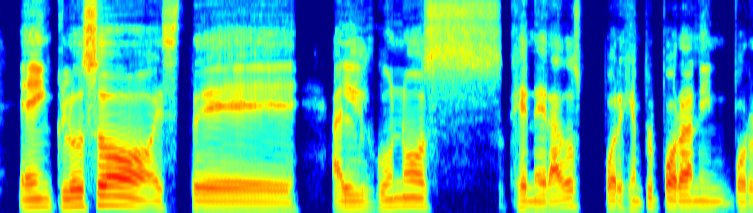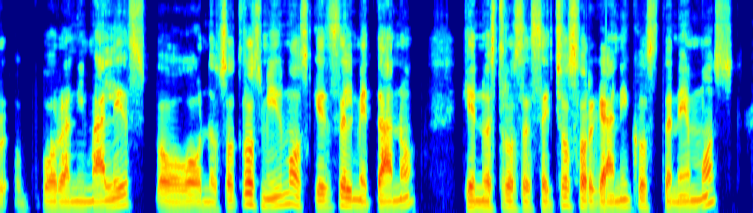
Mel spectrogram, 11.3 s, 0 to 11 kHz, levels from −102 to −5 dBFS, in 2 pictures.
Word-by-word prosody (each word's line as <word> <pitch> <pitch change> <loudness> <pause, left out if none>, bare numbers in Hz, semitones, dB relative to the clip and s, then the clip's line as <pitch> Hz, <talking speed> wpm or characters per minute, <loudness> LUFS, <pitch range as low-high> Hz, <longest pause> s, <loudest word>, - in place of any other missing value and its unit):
e, 115 +1 +7
incluso, 125 0 +6
este, 100 -3 0 0.2
algunos 110 +5 -1
generados, 105 +3 -1
por 105 - -2
ejemplo, 105 +4 -8
por 110 -1 +3
ani 105 -1 +1
por 100 +2 -6 0.2
por 100 -1 -3
animales, 100 +9 -2
o, 95 0 -2
nosotros 125 +9 -1
mismos, 145 +7 -3
que 105 - -2
es 105 +5 -4
el 130 -2 +1
metano, 100 -2 -1 0.3
que - - -1
en - - -6
nuestros - - -2
desechos - - -1
orgánicos 110 +4 -1
tenemos 100 +2 -4
105 Hz, 135 wpm, -28 LUFS, 100-120 Hz, 0.3 s, e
